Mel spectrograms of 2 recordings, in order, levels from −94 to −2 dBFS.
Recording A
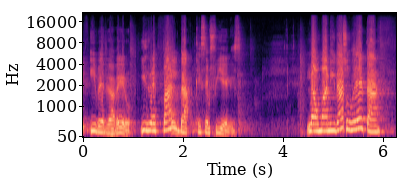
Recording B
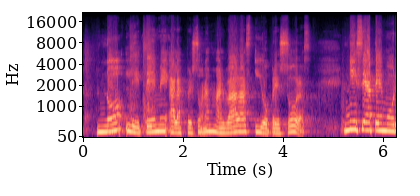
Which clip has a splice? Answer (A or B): A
